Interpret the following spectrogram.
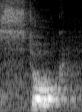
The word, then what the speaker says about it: stalk: So for people who have a rhotic accent, that is retaining the R, stork, the bird, and stalk, the stem of a plant, are different. But for me and for most English people, stork and stalk are identical.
